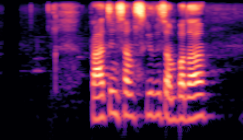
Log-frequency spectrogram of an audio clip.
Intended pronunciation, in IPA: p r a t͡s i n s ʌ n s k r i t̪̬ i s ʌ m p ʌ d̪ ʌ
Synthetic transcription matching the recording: p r a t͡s i n s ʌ ŋ s k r i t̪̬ i s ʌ m p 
